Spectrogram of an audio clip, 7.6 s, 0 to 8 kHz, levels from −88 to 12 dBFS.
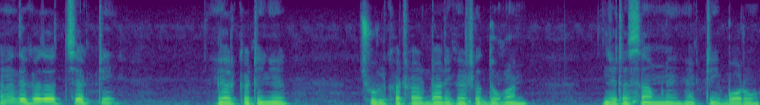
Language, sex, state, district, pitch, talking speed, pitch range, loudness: Bengali, male, West Bengal, Jhargram, 140 Hz, 135 wpm, 135-150 Hz, -16 LUFS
